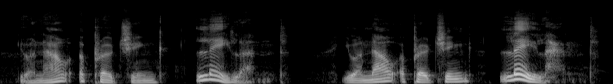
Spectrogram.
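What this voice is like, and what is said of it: Train announcement voice impression. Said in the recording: “your best impression ... The person who does the radio the announcements on trains.”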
